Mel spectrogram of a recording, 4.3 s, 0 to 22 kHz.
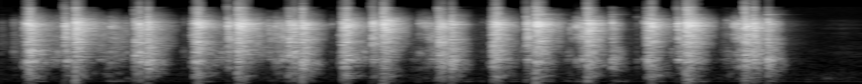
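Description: A rifle fed with stripper clips from a 5-round magazine fires rapidly, about eleven sharp, loud, close shots in a fast, even rhythm with no talking.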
